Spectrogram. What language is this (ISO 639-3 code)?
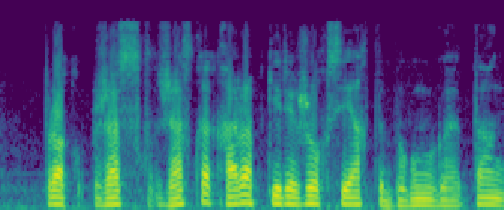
kaz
